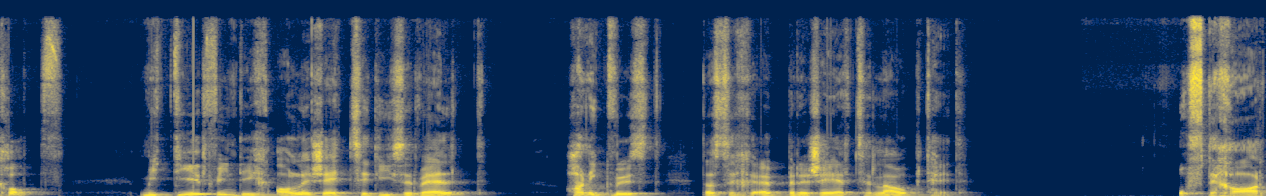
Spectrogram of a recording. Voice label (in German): Posten Flasche mit Jingle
